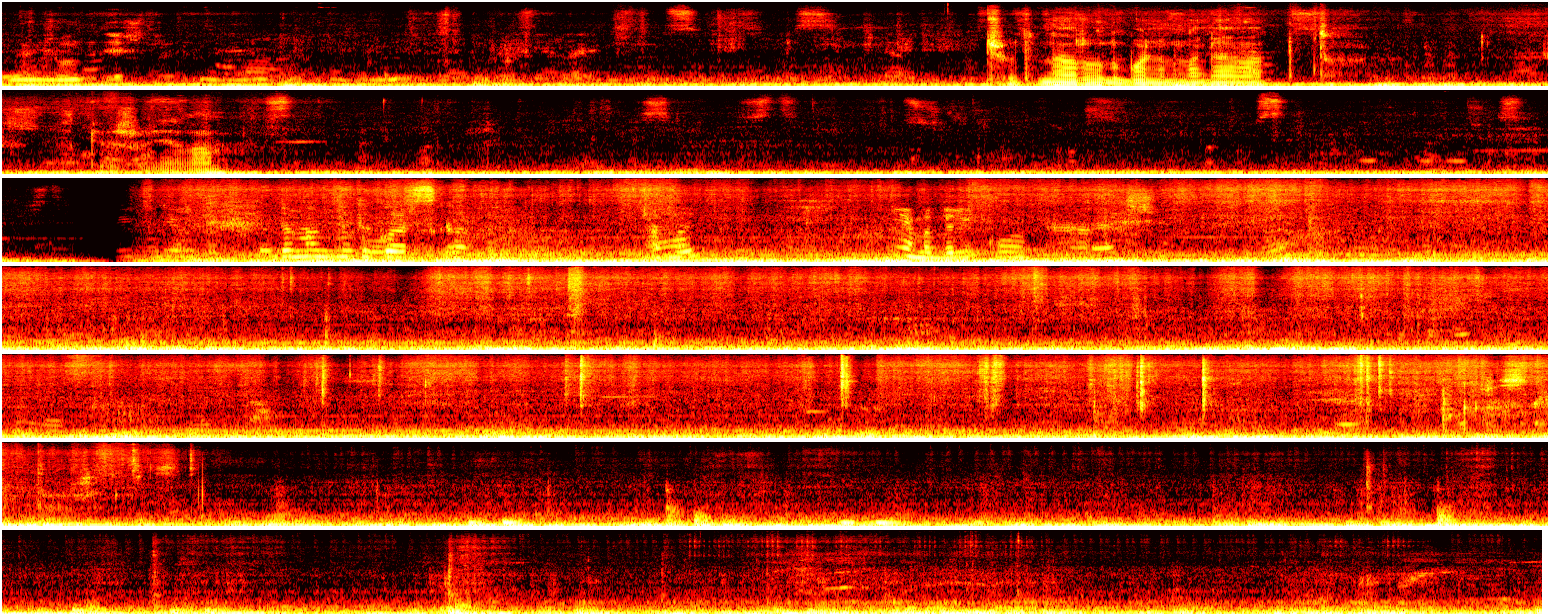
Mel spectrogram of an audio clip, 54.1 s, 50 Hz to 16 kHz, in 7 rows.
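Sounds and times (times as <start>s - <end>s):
passenger train running: 16.1s - 54.0s.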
